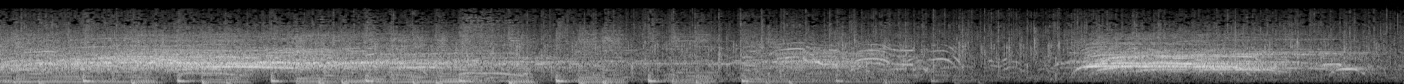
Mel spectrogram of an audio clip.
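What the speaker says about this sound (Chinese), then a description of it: "掌声有请" Studio audience at a Chinese stand-up comedy contest (Rock & Roast season 5) bursts into loud, sustained applause with cheers as a comedian takes the stage, easing briefly before swelling again near the end.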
